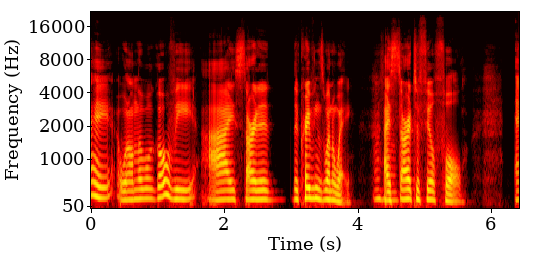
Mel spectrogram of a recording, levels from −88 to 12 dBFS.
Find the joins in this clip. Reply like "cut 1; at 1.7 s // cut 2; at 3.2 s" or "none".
none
